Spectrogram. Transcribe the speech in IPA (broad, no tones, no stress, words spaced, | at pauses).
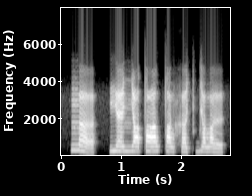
ŋɐ | jɛɲe tˤɛlˠtˤɐlˠ xɐcɟɘlˠɘ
